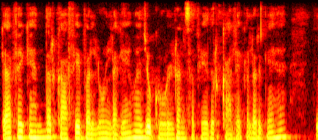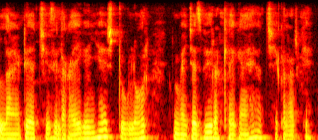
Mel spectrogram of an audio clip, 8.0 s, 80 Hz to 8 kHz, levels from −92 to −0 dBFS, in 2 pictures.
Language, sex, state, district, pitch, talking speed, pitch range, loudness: Hindi, male, Uttar Pradesh, Lalitpur, 115 Hz, 235 wpm, 110-130 Hz, -19 LUFS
